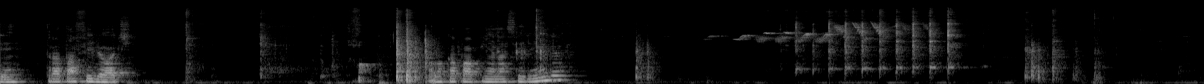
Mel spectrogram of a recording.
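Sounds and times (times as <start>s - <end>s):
songbird chirping: 4.9s - 9.7s.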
